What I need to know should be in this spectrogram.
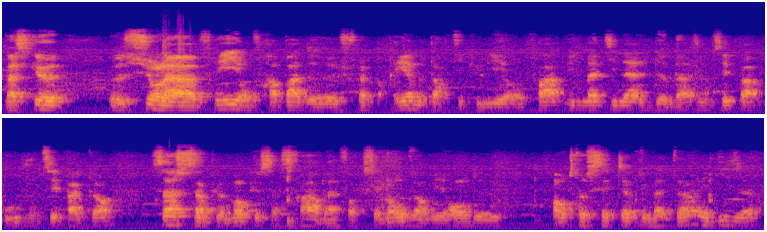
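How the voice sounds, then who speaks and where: A man's voice: lowish voice, fairly even intonation, fairly quick. A man hosting a live morning show, chatting casually and upbeat, announcing news and teasing his co-host. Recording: distant, roomy, dull sound.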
